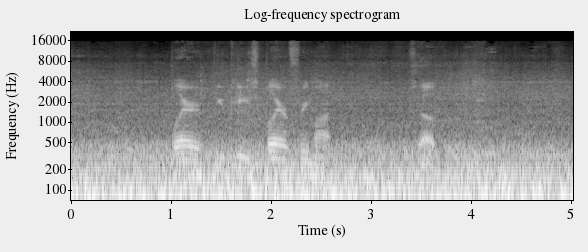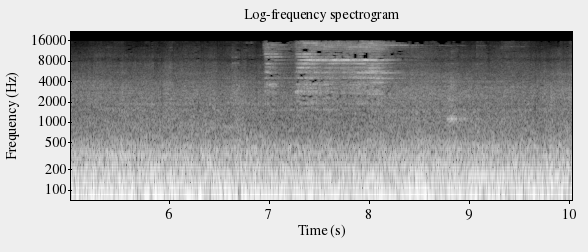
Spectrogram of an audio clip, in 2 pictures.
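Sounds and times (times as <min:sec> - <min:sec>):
freight cars rumbling on rail: 0:00.0 - 0:10.0
high-pitched wheel squeal: 0:07.0 - 0:08.4.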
